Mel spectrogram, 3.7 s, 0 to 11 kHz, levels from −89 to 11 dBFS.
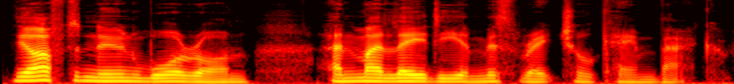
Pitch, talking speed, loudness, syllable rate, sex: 120 Hz, 195 wpm, -20 LUFS, 5.2 syllables/s, male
